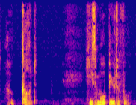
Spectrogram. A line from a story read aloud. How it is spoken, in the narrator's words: gasped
